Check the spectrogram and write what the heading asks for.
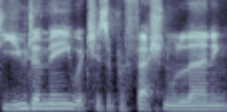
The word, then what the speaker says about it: Udemy: There's videos called Teaching Your Child to Read, which are on, I think it's pronounced Udemy, which is a professional learning platform.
